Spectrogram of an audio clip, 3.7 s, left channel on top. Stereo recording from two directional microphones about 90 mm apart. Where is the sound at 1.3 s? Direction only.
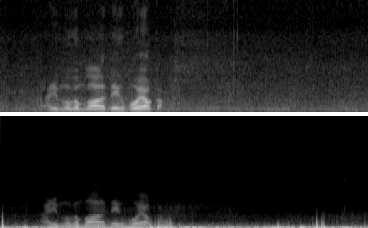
55° left (ahead or behind).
